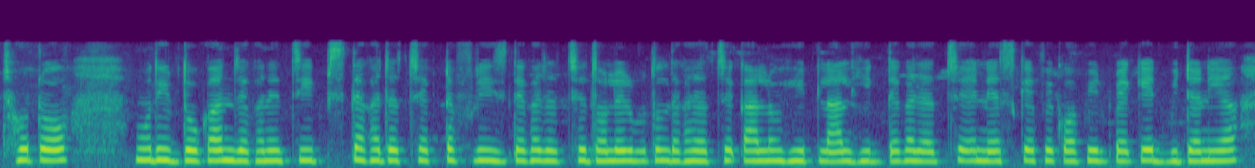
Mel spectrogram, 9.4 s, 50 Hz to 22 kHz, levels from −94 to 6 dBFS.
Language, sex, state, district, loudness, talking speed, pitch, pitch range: Bengali, female, Tripura, West Tripura, -15 LUFS, 165 wpm, 240 Hz, 235-245 Hz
